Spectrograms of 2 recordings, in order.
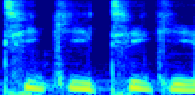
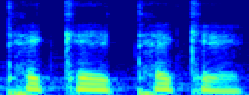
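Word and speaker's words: テケテケ: it'd be it's that yeah so it's not tiki tiki it's actually pronounced teke teke and te ke teke is the um the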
